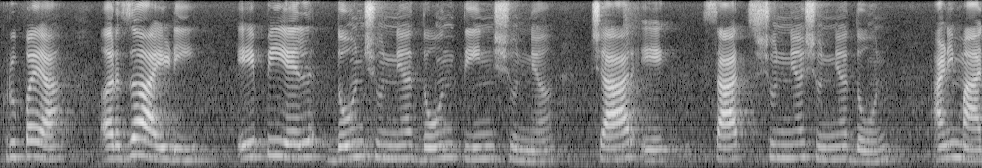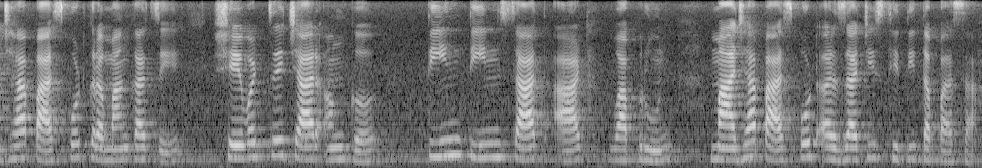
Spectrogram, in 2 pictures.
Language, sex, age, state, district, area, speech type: Marathi, female, 30-45, Maharashtra, Mumbai Suburban, urban, read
